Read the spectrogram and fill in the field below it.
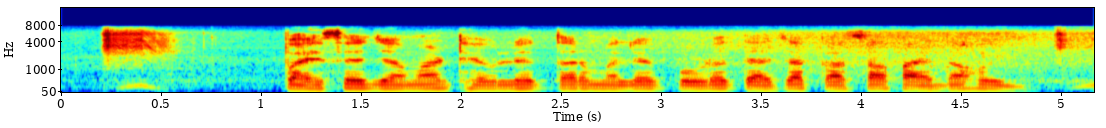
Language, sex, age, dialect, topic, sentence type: Marathi, male, 18-24, Varhadi, banking, question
